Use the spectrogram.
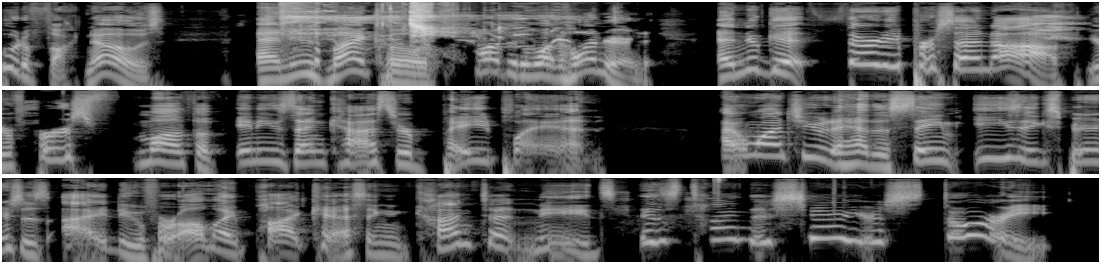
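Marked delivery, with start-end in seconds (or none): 1.3-16.2 very high pitch, creeping steadily upward, ad-read style. Podcast host reading a sponsor ad, voice rising higher and higher. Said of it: "Your voice is getting higher and higher".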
